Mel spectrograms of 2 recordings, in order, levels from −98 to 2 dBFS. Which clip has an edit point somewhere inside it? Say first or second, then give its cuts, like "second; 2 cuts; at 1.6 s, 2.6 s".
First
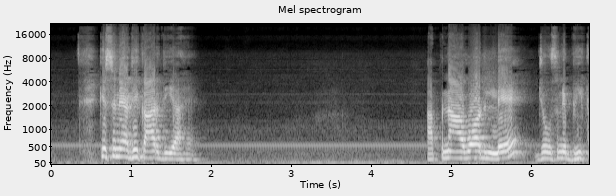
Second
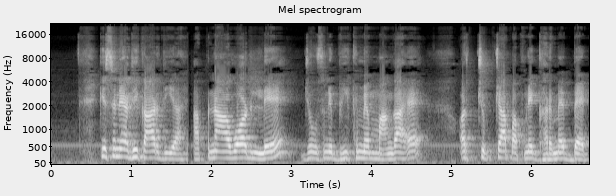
second; 1 cut; at 1.7 s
